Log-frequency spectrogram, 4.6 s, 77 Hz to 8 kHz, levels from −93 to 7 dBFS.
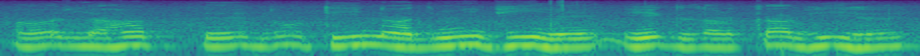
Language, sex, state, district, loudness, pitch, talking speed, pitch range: Hindi, male, Uttar Pradesh, Lucknow, -15 LUFS, 175 Hz, 155 wpm, 170-190 Hz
